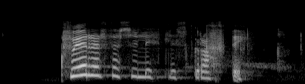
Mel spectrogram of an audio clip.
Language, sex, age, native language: Icelandic, female, 10, Icelandic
